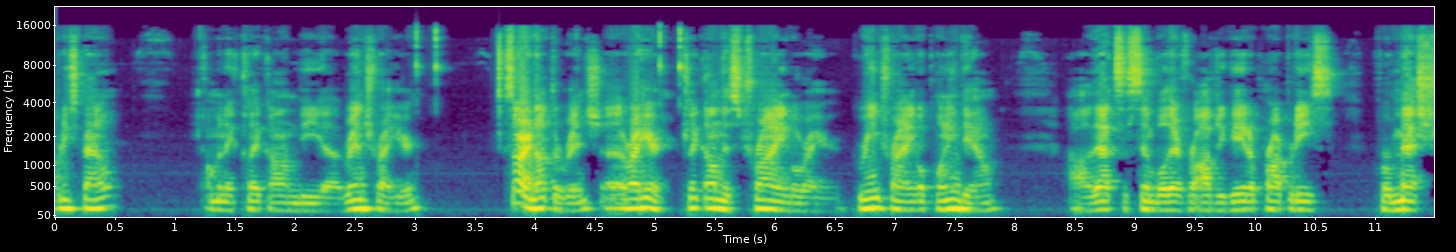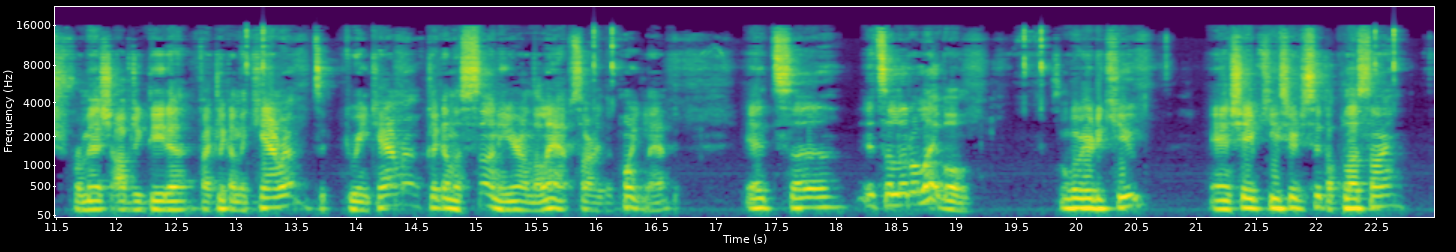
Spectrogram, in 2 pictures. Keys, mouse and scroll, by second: 2.9-7.0 drag, 5.3-7.6 middle drag, 11.5-13.0 middle drag, 13.0-17.9 drag, 19.4-21.4 drag, 22.4-22.9 drag.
